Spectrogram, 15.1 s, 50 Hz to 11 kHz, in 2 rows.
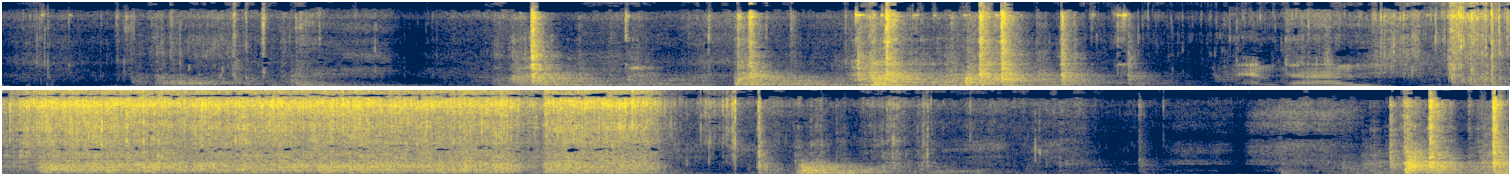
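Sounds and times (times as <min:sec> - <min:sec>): handling sounds: 0:04.3 - 0:07.8
hose water splashing into tub: 0:06.9 - 0:11.2.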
